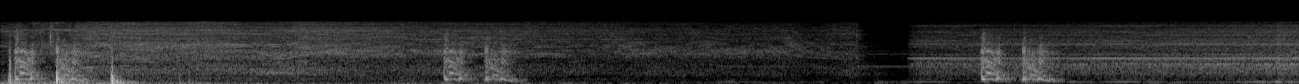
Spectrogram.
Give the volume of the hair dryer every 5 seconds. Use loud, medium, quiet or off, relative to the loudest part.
loud, medium, loud.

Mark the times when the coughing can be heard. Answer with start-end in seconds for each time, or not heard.
0.1-1.0, 4.4-5.3, 9.8-10.7.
